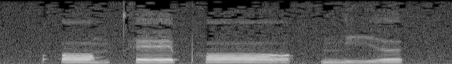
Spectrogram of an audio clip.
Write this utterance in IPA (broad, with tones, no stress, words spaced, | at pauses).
ʔɔː˧˩mt̪ʰɛː˩ pʰɔː˥˨ | ni˩˧ə̯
